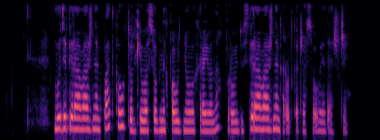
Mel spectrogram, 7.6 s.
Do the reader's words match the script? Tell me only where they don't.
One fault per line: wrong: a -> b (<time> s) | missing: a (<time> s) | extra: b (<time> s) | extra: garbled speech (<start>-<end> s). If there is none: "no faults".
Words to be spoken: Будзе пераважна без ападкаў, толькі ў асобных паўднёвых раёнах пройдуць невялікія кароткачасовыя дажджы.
missing: без (2.0 s)
wrong: невялікія -> пераважна (5.0 s)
